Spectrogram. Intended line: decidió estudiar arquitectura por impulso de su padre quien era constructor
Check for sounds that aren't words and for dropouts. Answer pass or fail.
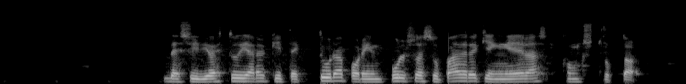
pass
